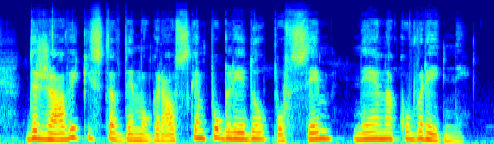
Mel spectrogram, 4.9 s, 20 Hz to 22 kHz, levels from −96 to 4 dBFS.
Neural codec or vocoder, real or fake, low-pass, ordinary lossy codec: none; real; 19.8 kHz; none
